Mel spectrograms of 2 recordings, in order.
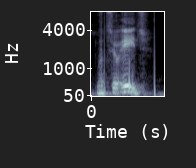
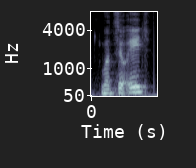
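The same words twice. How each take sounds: The two takes are said the same way.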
